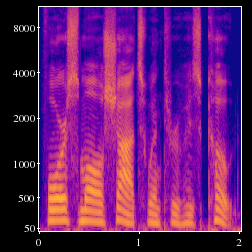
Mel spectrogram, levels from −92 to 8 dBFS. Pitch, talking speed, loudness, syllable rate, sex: 135 Hz, 205 wpm, -16 LUFS, 3.5 syllables/s, male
